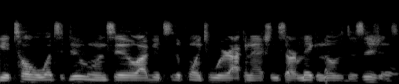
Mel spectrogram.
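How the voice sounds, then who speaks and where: Bright and sharp in tone, a man's fairly low voice carries an American accent in a dry, close recording with no echo. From Oakland, California. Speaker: Air Force staff sergeant. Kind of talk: casual chat.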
